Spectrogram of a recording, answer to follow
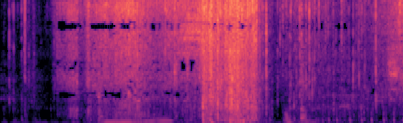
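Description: Plastic grocery packaging rustling and crinkling as the items in the basket are handled, loudest in one burst about two seconds in. A short voice sound comes about a second in.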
